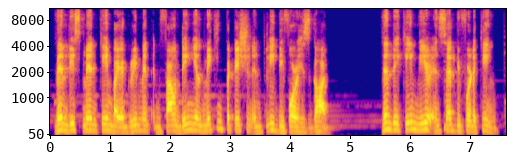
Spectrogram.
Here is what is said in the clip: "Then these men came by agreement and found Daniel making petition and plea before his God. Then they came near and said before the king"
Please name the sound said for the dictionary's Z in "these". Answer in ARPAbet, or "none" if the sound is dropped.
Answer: S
